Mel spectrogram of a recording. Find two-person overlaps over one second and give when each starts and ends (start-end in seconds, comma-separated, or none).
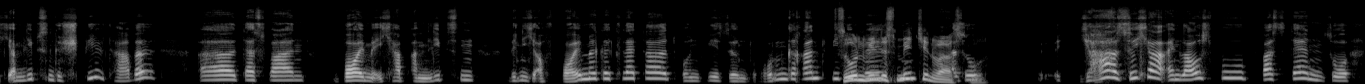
8.4-9.8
